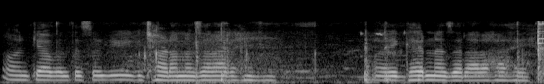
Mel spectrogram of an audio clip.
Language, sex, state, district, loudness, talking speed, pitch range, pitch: Hindi, female, Punjab, Kapurthala, -24 LUFS, 175 wpm, 190-205 Hz, 195 Hz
